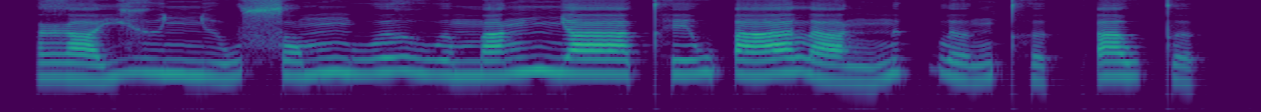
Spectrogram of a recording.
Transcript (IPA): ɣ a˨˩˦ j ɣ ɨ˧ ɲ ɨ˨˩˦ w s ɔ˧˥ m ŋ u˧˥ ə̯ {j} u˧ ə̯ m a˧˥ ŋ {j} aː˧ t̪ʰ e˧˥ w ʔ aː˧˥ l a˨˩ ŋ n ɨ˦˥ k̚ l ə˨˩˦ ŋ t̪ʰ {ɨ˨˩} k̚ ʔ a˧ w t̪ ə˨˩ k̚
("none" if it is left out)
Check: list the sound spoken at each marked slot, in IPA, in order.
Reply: ɣ, ɲ, ə˨˩

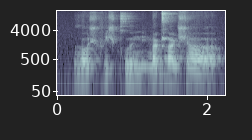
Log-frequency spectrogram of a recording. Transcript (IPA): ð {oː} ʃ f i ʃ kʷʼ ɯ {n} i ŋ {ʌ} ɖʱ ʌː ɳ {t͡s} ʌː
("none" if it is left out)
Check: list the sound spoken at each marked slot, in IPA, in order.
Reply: oː, n, ʌ, ʃ

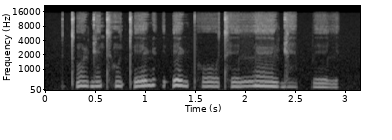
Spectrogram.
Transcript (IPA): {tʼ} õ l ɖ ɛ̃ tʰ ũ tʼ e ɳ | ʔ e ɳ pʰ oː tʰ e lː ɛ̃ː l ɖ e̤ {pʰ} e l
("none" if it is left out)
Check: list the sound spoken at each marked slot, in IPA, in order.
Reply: tʼ, pː

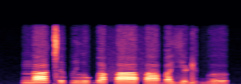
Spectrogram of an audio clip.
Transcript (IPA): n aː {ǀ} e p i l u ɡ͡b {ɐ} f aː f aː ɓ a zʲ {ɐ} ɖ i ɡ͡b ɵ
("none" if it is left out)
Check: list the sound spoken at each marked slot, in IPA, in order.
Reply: ǀ, a, ɐ

